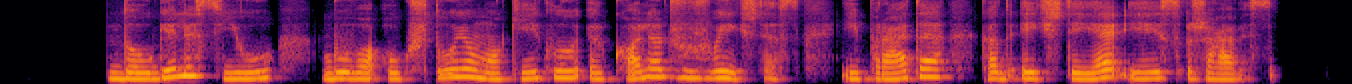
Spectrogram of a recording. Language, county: Lithuanian, Klaipėda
